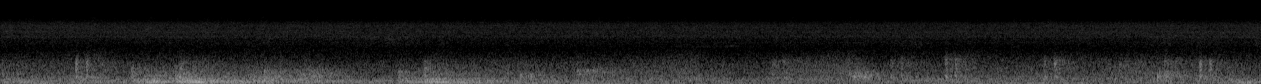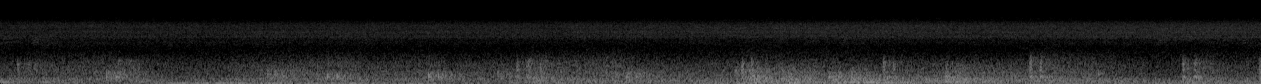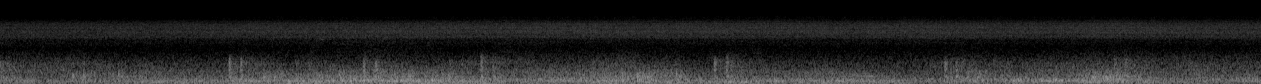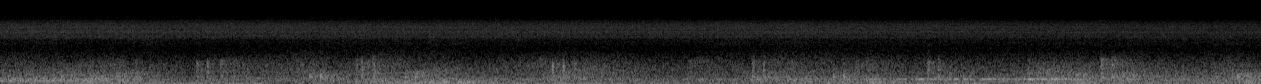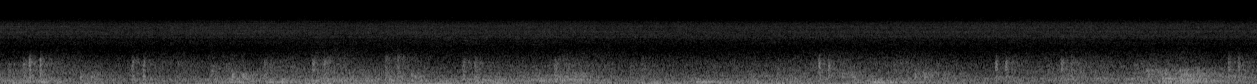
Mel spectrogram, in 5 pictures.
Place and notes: Ln., Sec., Minquan Rd., Zhongli Dist. - Under the highway
Under the highway, traffic sound, Cicada cry
Zoom H6 XY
